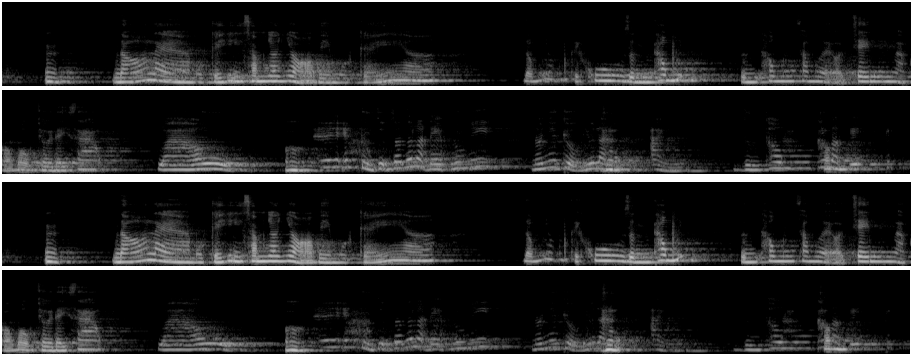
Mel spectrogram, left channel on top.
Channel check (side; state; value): both; normal; correlation 0.81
